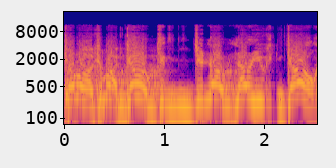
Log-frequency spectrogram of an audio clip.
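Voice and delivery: put-on yelling. Retelling how a teammate yelled directions during the game: imitating someone yelling. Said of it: "But you just yelling".

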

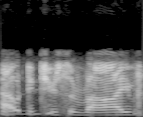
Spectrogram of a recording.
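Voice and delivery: ordinary talk

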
